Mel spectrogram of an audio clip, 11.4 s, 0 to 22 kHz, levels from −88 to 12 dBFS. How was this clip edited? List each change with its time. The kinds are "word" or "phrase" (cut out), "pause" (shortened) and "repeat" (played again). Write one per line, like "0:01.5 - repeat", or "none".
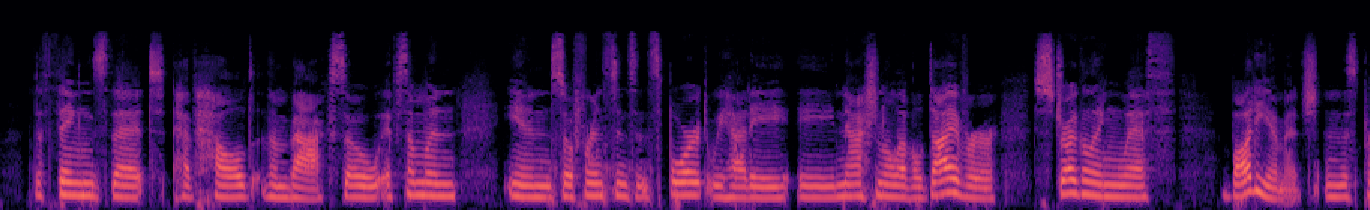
none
